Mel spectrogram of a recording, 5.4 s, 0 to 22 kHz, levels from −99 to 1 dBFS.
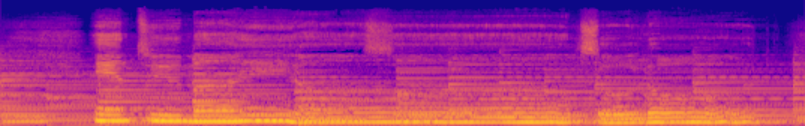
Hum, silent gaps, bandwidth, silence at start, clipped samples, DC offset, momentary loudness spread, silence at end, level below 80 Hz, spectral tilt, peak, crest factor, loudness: none; none; 12 kHz; 0 s; under 0.1%; under 0.1%; 6 LU; 0 s; -44 dBFS; -7.5 dB/octave; -4 dBFS; 14 dB; -19 LUFS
